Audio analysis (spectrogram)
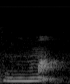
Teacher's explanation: we have the labial nasal sound, which is ma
